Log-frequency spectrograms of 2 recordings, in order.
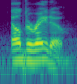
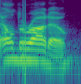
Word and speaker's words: El Dorado: El Dredo. not El Dorado, even though it's spelled Elor Dorado.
